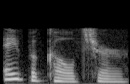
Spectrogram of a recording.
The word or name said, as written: apiculture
